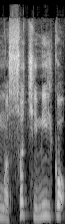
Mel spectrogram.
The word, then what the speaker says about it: Xochimilco: mean Xola or xoloitzcuintle; it sounds like S when we say Xochimilco or xylophone, and also like the English X when we say taxi, exam or success.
